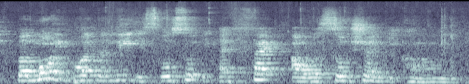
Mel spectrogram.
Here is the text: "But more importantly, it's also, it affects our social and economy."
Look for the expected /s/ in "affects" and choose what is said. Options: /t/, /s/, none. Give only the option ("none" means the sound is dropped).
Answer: none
